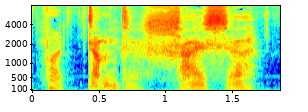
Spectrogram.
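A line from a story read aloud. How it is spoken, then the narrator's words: Angry growl. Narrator (German): knurrte und ballte die Fäuste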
